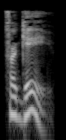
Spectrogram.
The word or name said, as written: forgave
